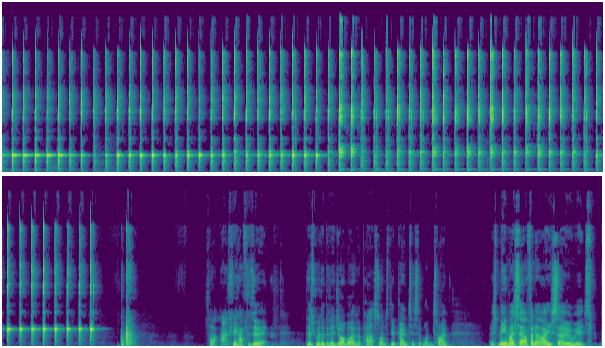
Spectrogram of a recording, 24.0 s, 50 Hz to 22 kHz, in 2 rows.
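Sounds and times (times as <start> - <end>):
hammer tapping on steel: 0.0 - 14.0.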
